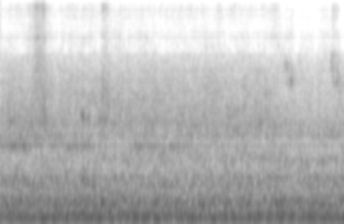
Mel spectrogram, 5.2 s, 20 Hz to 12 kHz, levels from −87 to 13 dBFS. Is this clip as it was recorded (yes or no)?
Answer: no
